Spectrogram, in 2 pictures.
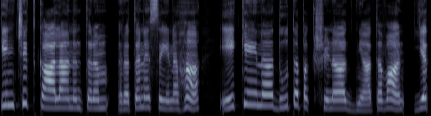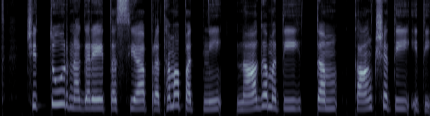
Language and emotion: Sanskrit, neutral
